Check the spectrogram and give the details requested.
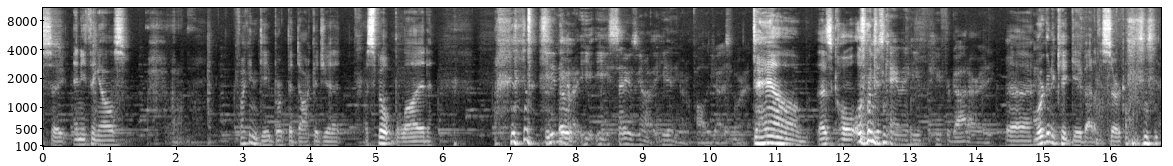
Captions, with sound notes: sick, anything else... *sigh* I don't know fuckin' Gabe broke the dakka jet I spilt blood *laughs* he didn't even- he- he said he was gonna- he didn't even apologise for it. Damn! thats cold. he just came in he- he forgot already. we're gonna kick Gabe out of the circle *chuckle*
